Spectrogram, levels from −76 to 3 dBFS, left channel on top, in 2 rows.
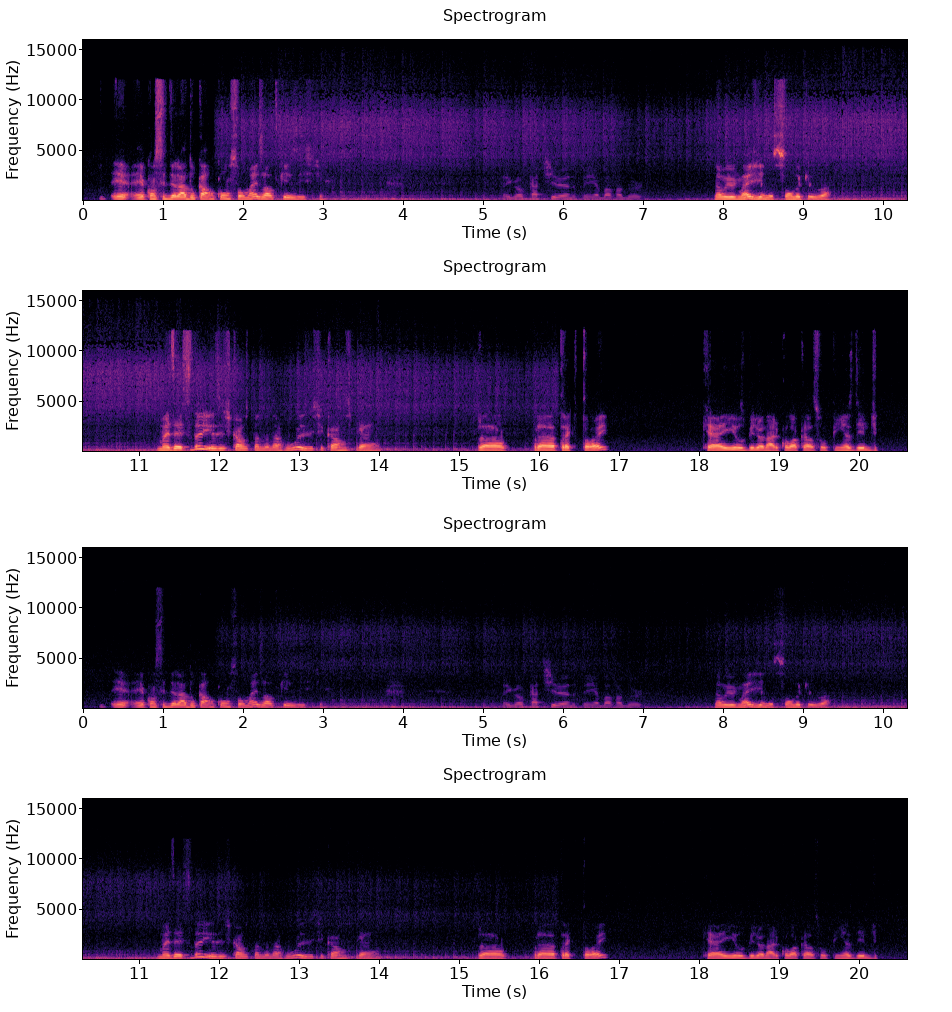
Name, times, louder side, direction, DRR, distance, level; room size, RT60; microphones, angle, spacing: voice 1, 0.4-2.8 7.9-9.4 11.2-14.0 15.2-15.6 15.9-16.9 18.1-20.3, left 7 dB, 90° left, 0.4 m, -19 dB
sound 1, 1.6-16.3, left 3 dB, 50° left, 1.4 m, -40 dB
voice 2, 5.2-7.0 8.3-8.4, equal, 10° left, 7.8 m, -41 dB
head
